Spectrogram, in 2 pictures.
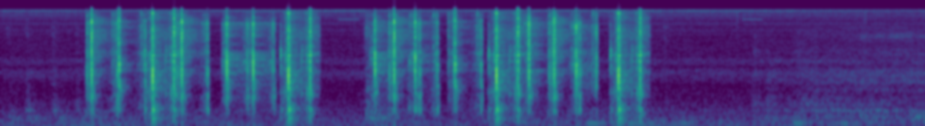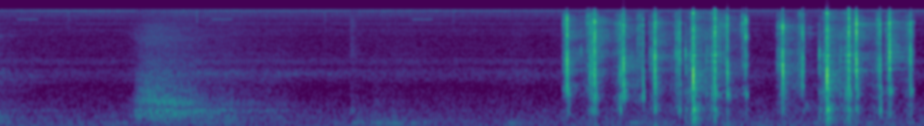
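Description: Rapid typing with the fingertips of both hands on a full-size backlit mechanical keyboard with black ABS plastic keycaps and Cherry MX black switches, resting on a wooden desk. Bursts of sharp, bright clacks come in quick runs, broken by a quiet pause and a soft brief swish, before a final run of fast key presses.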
